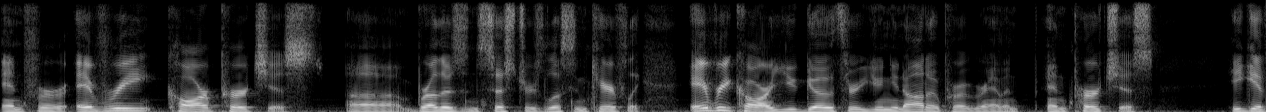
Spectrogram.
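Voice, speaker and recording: With a normal speaking voice, a man talks at a medium pitch and a moderate pace, keeping his intonation fairly even. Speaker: podcast co-host. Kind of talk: interview.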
